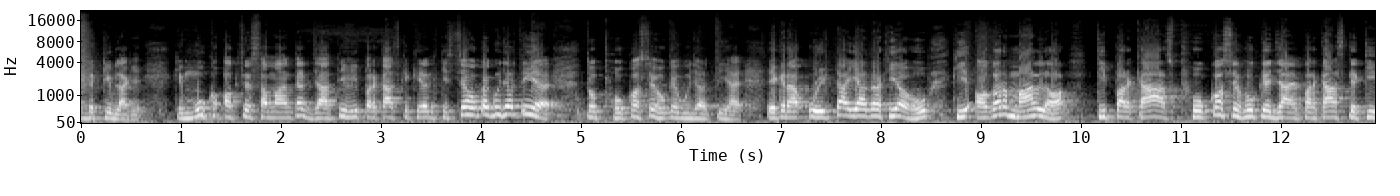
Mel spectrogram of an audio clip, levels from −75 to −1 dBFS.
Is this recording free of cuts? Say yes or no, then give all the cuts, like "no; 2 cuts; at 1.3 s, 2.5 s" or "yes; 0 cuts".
yes; 0 cuts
